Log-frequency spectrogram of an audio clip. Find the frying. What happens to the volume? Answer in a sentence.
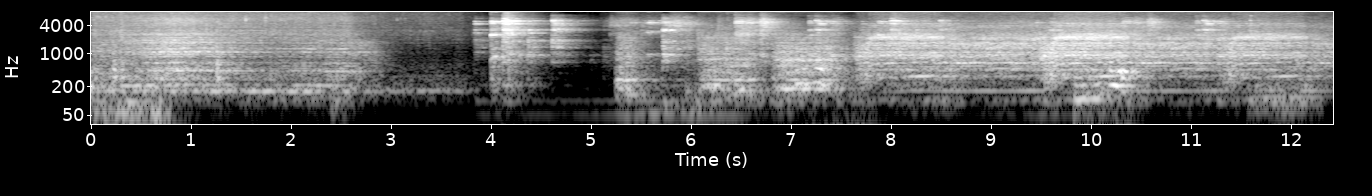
The volume of the frying goes down.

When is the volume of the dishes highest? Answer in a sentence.
The volume of the dishes peaks at 4 seconds.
